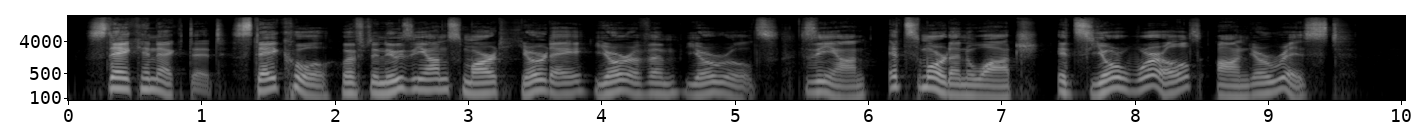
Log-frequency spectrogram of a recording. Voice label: Commercial English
